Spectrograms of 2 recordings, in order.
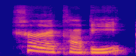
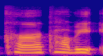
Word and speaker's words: Curacubby: Am I saying that right? – You are. And to be honest, there's not like a designated way to pronounce it. I've heard Curacubby and Curacubby from people. So, okay, I'm going to stick with Curacubby because it just came naturally to me.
